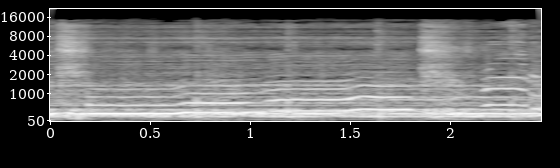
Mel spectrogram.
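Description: Layered, wordless a cappella vocal harmonies: a woman's voice looped through a TC-Helicon loop pedal and played back over a PA speaker, several held notes stacked together and stepping in pitch. A short hissing beat repeats about every two seconds.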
